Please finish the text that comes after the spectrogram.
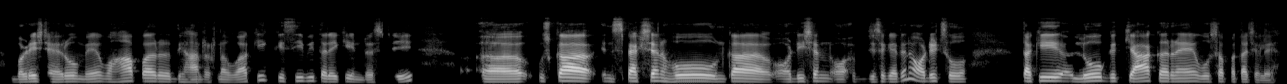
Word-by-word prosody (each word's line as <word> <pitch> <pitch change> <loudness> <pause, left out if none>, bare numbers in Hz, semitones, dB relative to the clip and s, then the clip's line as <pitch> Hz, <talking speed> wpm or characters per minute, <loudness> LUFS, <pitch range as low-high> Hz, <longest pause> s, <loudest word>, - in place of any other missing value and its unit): बड़े 125 +4 0
शहरों 130 0 -4
में 125 +1 -6
वहाँ 135 +2 -2
पर 145 -3 -1
ध्यान 115 -2 -6
रखना 115 +1 -11
होगा 115 +2 -5
कि 205 - -9
किसी 160 +2 -8
भी 170 +1 -9
तरह 135 -5 -4
की 140 - -8
इंडस्ट्री 110 -3 -9 0.7
अ, 125 +1 +3 0.2
उसका 165 +2 +7 0.3
इंस्पेक्शन 155 +3 +2
हो 145 - +4 0.3
उनका 135 +2 +2 0.5
ऑडिशन 145 +3 -4
औ - - -7 0.2
जिसे 125 +3 -7
कहते 130 -1 -5
हैं - - -8
ना - - -1
ऑडिट्स 150 0 -2
हो 130 -1 -4 0.6
ताकि 170 +3 +3 0.2
लोग 155 +3 -1
क्या - - +5
कर 145 -1 0
रहे 145 0 -1
हैं 150 - -2
वह 130 -2 -8
सब 140 - -4
पता 120 - -5
चले। 100 -4 -13
140 Hz, 170 wpm, -22 LUFS, 125-150 Hz, 0.7 s, उसका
